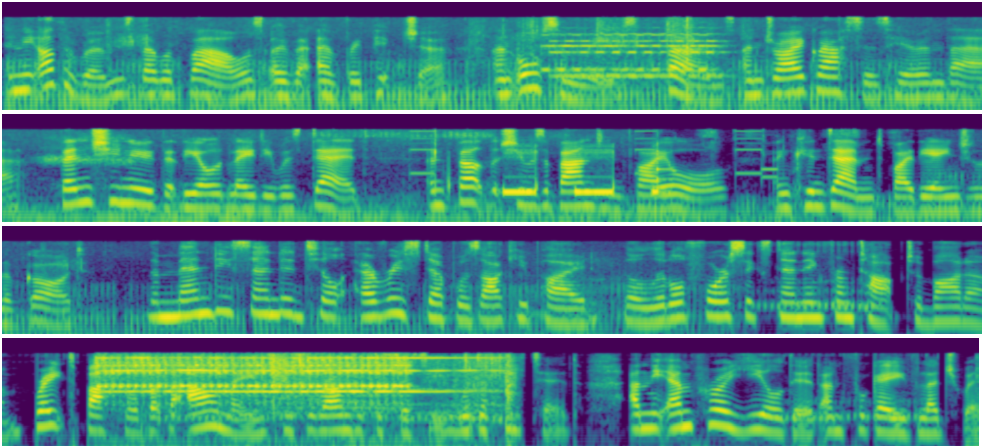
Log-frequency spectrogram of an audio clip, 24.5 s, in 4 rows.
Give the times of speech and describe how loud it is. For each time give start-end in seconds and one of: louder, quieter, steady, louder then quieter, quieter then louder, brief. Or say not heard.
0.0-24.4 steady.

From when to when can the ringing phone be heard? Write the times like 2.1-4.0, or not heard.
2.9-4.5, 8.7-11.0, 18.9-21.6.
